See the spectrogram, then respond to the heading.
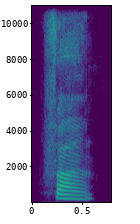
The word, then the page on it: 犯: fàn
